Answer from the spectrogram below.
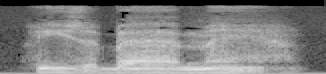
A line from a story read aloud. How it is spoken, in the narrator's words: Coffey said, but in a lower voice this time, as if he was not quite sure of what he was saying or what it meant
